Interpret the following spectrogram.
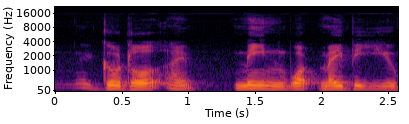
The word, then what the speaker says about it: GDAL: object oriented, so that he always pronounced it geographical object oriented data abstraction library.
